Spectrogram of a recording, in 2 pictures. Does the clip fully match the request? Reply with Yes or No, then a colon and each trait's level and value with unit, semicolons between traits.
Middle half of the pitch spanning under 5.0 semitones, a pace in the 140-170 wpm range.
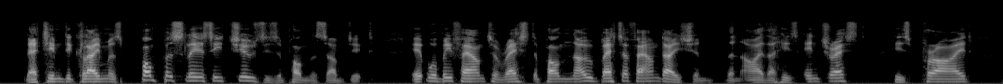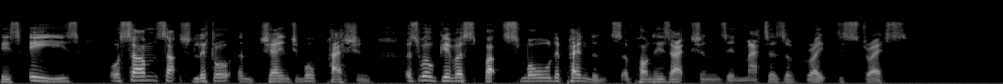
No: wide, 5.6 semitones; average, 155 wpm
